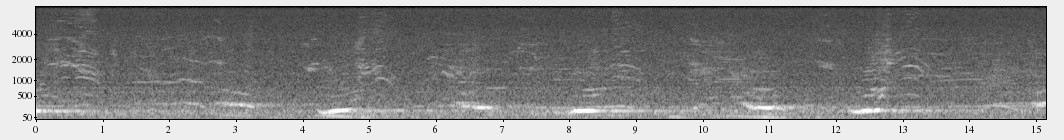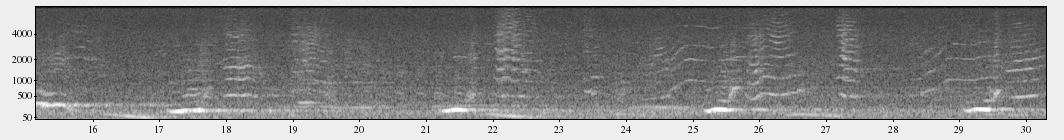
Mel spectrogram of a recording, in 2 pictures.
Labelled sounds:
0.2	1.0	humpback whale, 0.86 to 2.6 kHz
1.4	1.7	humpback whale, 0.90 to 1.0 kHz
2.1	2.5	humpback whale, 0.90 to 2.1 kHz
4.0	5.4	humpback whale, 0.83 to 1.8 kHz
7.3	7.7	humpback whale, 2.0 to 3.2 kHz
8.6	9.1	humpback whale, 1.5 to 1.8 kHz
10.2	10.6	humpback whale, 0.93 to 2.2 kHz
11.7	14.2	humpback whale, 1.0 to 3.6 kHz
15.4	15.7	humpback whale, 1.9 to 2.1 kHz
17.9	19.6	humpback whale, 0.86 to 1.7 kHz
21.4	22.8	humpback whale, 0.93 to 2.8 kHz
24.4	26.7	humpback whale, 0.80 to 5.1 kHz
27.1	27.6	humpback whale, 0.96 to 4.6 kHz
28.7	30.2	humpback whale, 0.90 to 3.2 kHz

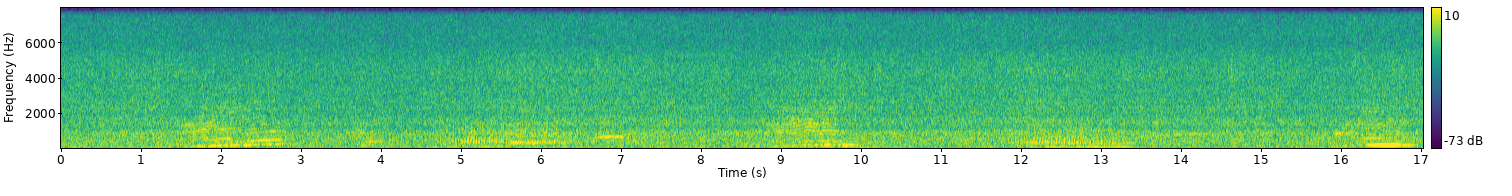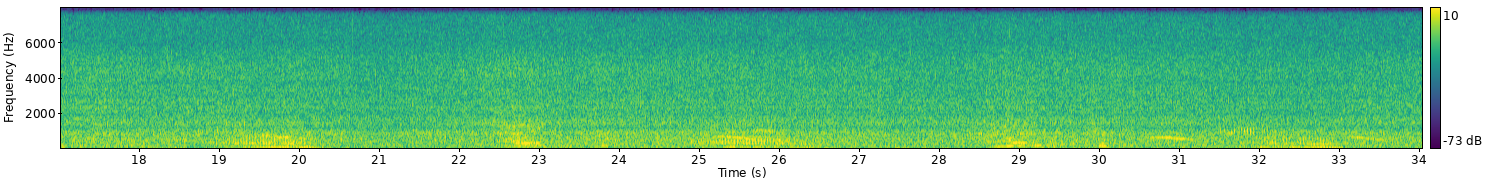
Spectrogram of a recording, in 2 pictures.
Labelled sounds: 1.4	2.2	humpback whale, 0.97 to 1.5 kHz
8.8	9.7	humpback whale, 0.97 to 1.4 kHz
12.7	13.0	humpback whale, 0.97 to 1.2 kHz
25.7	26.0	humpback whale, 0.94 to 1.1 kHz
31.6	32.0	humpback whale, 0.84 to 1.2 kHz

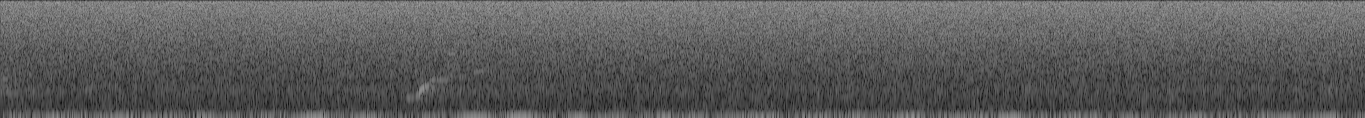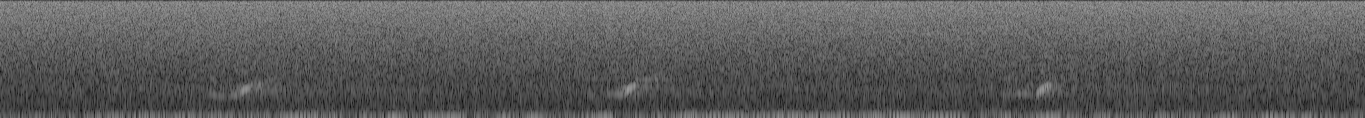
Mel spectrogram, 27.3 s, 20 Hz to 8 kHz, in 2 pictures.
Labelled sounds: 20.0	20.3	humpback whale, 0.86 to 0.99 kHz

